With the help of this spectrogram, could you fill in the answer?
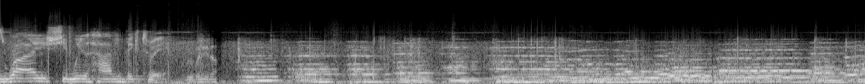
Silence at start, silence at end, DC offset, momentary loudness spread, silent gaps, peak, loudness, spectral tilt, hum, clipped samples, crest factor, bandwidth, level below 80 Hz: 0 s; 0 s; 1%; 6 LU; none; -4 dBFS; -14 LUFS; -7 dB/octave; none; under 0.1%; 10 dB; 7.4 kHz; -36 dBFS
